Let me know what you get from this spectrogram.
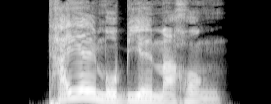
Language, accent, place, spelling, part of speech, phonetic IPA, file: German, Germany, Berlin, Teilmobilmachung, noun, [ˈtaɪ̯lmoˌbiːlmaxʊŋ], De-Teilmobilmachung.ogg
- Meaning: partial mobilization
